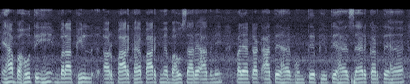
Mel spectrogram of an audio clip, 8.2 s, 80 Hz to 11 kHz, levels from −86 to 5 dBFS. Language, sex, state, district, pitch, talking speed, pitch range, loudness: Hindi, male, Bihar, Muzaffarpur, 145 Hz, 160 wpm, 140-155 Hz, -18 LUFS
